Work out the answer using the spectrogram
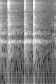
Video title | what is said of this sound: Panhead for Sale: Buyer’s Guide | you should hear kind of a nice ting if you hear a dull thud that's going to tell you that hey there's something wrong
